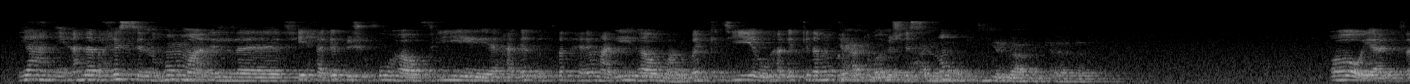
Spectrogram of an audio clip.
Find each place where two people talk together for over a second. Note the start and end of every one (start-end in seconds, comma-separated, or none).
8.3-9.6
